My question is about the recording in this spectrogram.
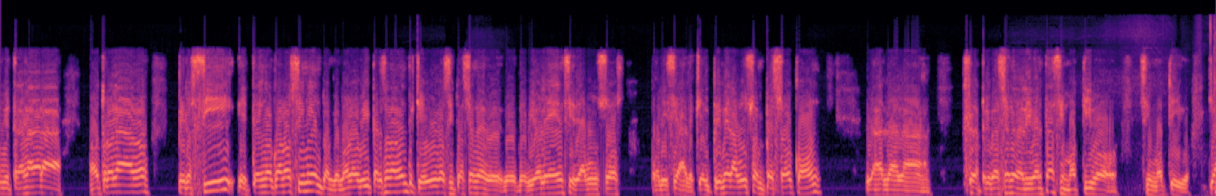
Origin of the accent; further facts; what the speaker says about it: Tucumán, Argentina; Yo vivo desde que soy muy pequeño, no nací en Tucumán, pero me considero tucumano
